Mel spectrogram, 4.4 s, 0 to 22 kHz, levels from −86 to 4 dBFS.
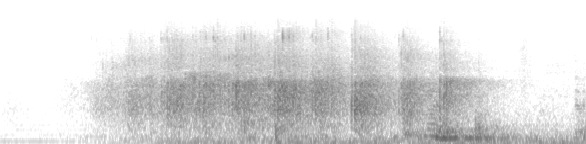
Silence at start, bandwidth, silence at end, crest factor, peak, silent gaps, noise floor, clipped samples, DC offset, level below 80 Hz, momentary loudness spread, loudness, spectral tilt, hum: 0.65 s; 17 kHz; 0 s; 22 dB; -20 dBFS; none; -71 dBFS; under 0.1%; under 0.1%; -56 dBFS; 18 LU; -38 LUFS; -3.5 dB/octave; none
